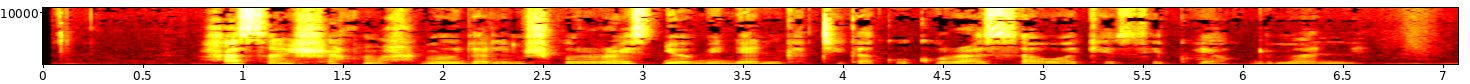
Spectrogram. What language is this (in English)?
Swahili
